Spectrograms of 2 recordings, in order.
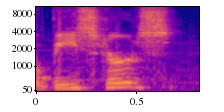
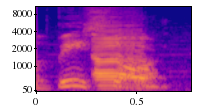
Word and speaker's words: Beastars: Oh, Beasters? No, Beastars.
